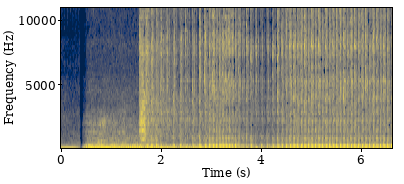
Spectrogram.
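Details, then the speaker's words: Engine noisy right after fresh oil change, top-end noise: starts into loud clattery idle with fast rattly tick on top; oil passage tested clear yet oil not reaching the head, dry top end from oil starvation. "So okay, ngayon nandun pa rin tayo sa hindi umakyat yung langis. So sabi ko paandarin lang natin, tapos para masabi na natin, madetermine na natin kung ano yung problema."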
